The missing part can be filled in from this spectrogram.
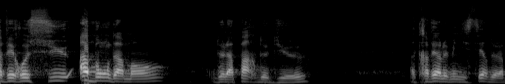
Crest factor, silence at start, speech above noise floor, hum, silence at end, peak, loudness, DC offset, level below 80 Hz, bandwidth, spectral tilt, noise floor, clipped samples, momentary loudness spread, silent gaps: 22 dB; 0 s; 41 dB; none; 0 s; -10 dBFS; -30 LUFS; under 0.1%; -70 dBFS; 16.5 kHz; -3.5 dB/octave; -72 dBFS; under 0.1%; 19 LU; none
